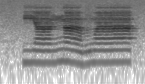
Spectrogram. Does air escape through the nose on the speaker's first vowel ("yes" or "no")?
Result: yes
